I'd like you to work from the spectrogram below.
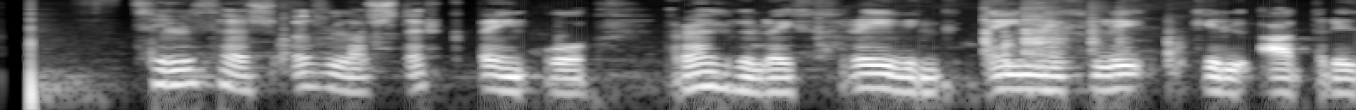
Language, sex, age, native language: Icelandic, male, 18-19, Icelandic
